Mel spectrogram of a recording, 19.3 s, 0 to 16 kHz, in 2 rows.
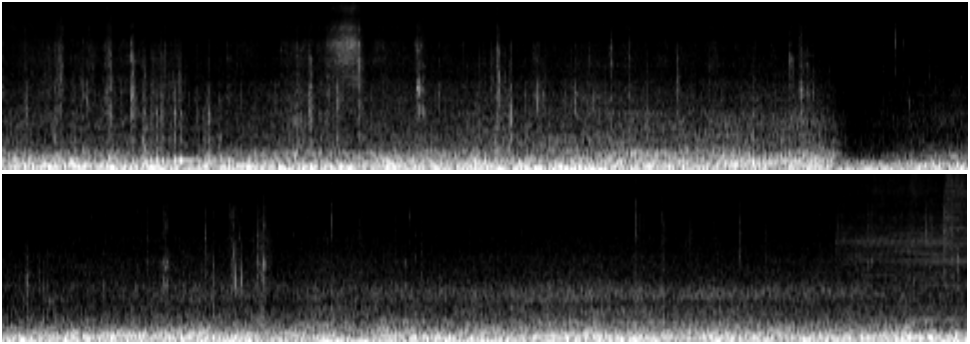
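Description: In-cabin sound of a BMW 118d's four-cylinder turbodiesel and road noise while driving, a steady low rumble with scattered short clicks and knocks. It dips briefly about eight seconds in, and guitar music comes in near the end.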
